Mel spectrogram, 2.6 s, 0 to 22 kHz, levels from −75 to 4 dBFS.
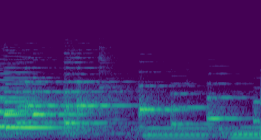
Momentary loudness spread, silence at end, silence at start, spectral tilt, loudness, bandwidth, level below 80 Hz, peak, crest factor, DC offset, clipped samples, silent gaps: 14 LU; 0 s; 0 s; -8.5 dB/octave; -25 LUFS; 6.4 kHz; -50 dBFS; -8 dBFS; 16 dB; under 0.1%; under 0.1%; none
